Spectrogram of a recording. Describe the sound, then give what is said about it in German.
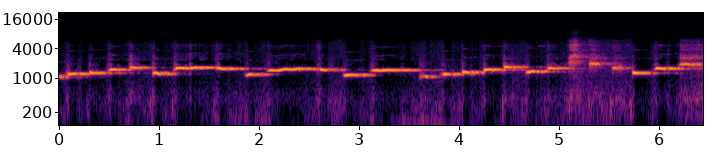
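A person whistles Edvard Grieg's In the Hall of the Mountain King alone, a clear bright tune of short stepping notes in a steady rhythm, fairly loud, rising in pitch toward the end. “Und ich glaube gar nicht, ich hatte es gar nicht so lange gepfiffen, wie ich jetzt gerade”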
